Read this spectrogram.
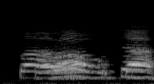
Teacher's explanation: را اور غین موٹے ہیں لیکن تا کو باریک پڑھیں گے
